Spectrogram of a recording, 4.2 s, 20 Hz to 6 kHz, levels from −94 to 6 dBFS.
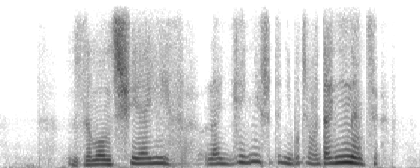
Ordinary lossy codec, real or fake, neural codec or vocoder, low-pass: Opus, 32 kbps; fake; codec, 16 kHz in and 24 kHz out, 0.4 kbps, LongCat-Audio-Codec, four codebook decoder; 5.4 kHz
